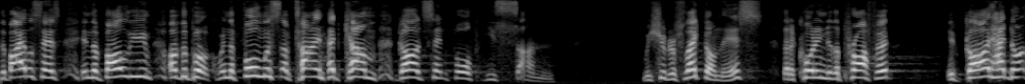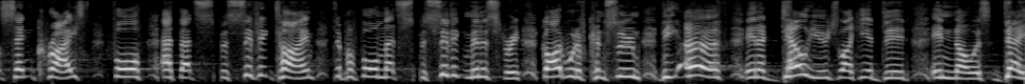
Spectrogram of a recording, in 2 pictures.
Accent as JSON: {"language": "English", "country": "Australia", "tie": "born or raised there", "moved": "yes", "lives_now": "East Texas, United States"}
